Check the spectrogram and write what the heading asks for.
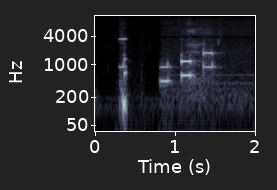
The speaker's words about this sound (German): Boah, jetzt klingt das Telefon. Das ist der nächste Kunde, der gleich den Anzug haben will.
